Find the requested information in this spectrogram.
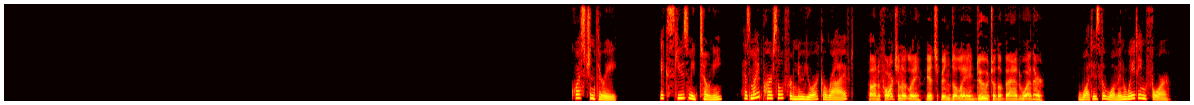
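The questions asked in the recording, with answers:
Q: What is the woman waiting for?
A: A parcel from New York.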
